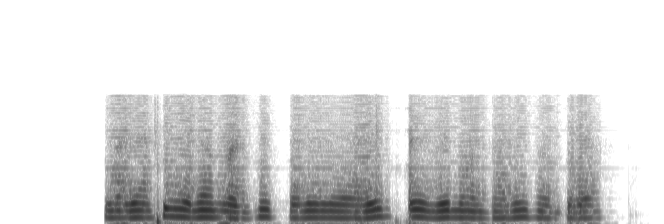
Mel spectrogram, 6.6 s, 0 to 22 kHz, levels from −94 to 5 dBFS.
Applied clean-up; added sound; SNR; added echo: neural separator model SepFormer WHAMR!.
